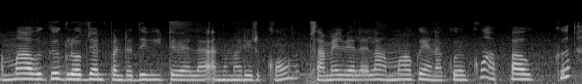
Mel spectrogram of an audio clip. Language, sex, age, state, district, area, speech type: Tamil, female, 18-30, Tamil Nadu, Sivaganga, rural, spontaneous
